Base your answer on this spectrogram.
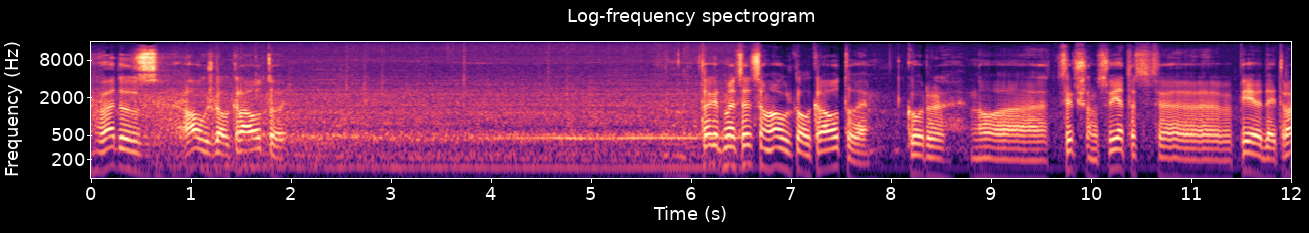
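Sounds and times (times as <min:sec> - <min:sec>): diesel engine humming: 0:00.0 - 0:06.8.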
